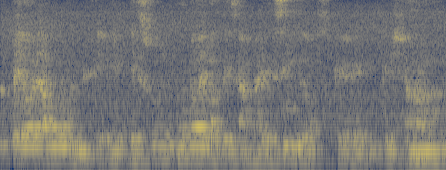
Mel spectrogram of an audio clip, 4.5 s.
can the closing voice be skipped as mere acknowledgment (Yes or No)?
Yes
